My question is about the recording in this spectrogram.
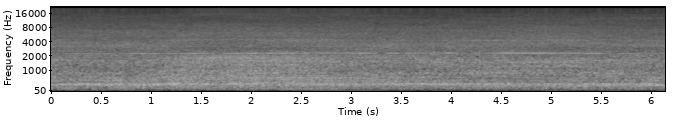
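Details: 1997 Hoover Dirt Finder Power Drive U6331-930 self-propelled upright vacuum running in floor mode: steady, even motor whoosh, no rattles, squeal or belt slap; exceptionally smooth and surprisingly quiet for an Elite, normal running.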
